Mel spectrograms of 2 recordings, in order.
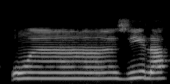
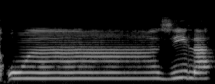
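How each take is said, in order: First: The n sound is blurred into a nasal sound. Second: The n sound is blurred into a nasal sound.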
